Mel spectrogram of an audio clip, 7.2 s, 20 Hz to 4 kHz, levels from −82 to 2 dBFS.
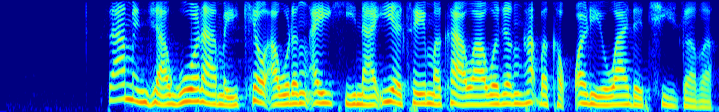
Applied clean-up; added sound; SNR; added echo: none; none; none; none.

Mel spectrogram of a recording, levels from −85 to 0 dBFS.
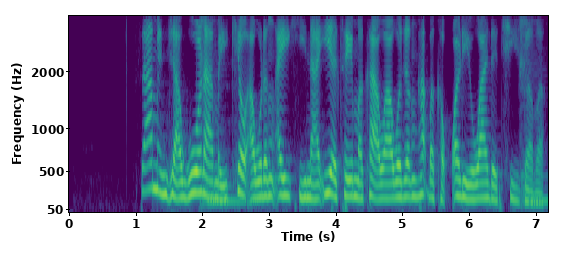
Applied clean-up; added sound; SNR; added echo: none; Guitar; 20 dB; none.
